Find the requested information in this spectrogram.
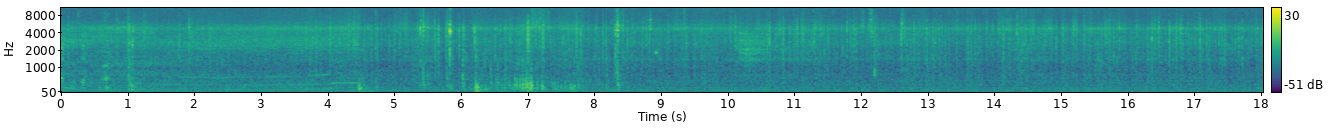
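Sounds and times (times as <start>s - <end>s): rain on a car: 0.0s - 18.0s
electric window motor whining: 0.8s - 4.7s
knocks and rustles: 4.4s - 16.8s.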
